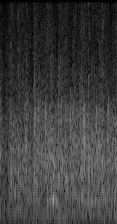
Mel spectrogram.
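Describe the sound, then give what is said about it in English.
An audience at a tech talk applauds open-source maintainers, many hands clapping in a thick, continuous patter that swells slightly after the start and stays steady to the end, with no voices on top. “Just huge applause for the maintainers.”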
